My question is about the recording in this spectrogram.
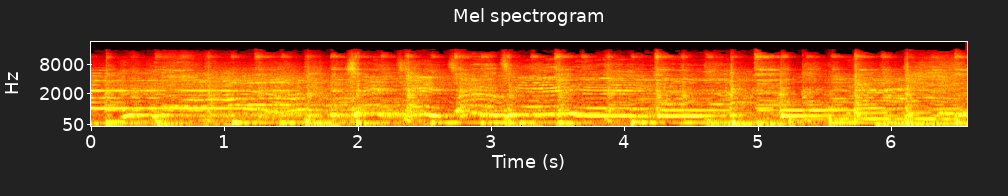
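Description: Live dangdut band music: a woman singing held, wavering notes into a microphone over a hand-drum rhythm and bass.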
